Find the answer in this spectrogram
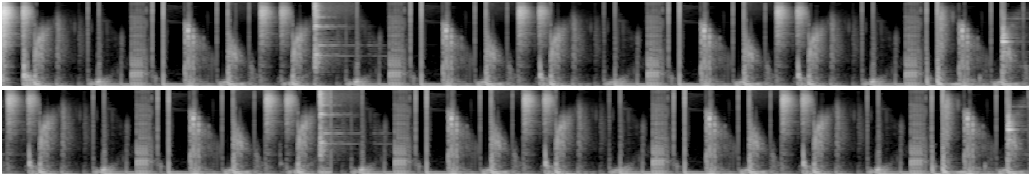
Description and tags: slugs on the train
machines, industrial, techno, minimal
